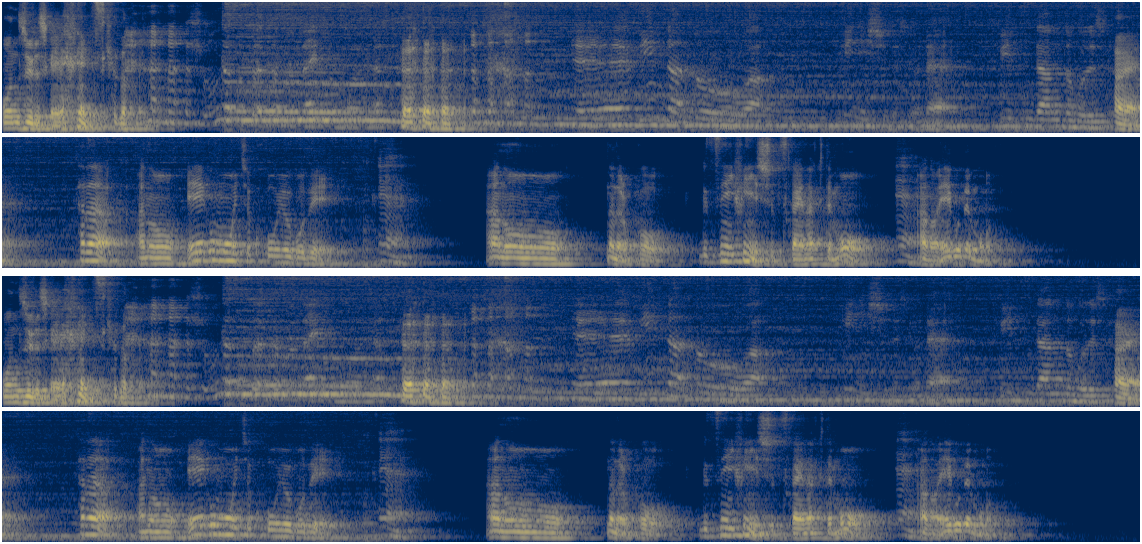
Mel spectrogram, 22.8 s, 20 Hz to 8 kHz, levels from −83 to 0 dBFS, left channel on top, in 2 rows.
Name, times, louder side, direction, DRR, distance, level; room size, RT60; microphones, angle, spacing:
voice 1, 0.0-1.3 4.0-4.7 11.1-11.5 12.1-14.7 16.2-17.0 17.4-18.0 18.4-20.0 20.6-21.4, left 1 dB, 85° left, 5 dB, 1.8 m, -27 dB
voice 2, 1.2-4.1 4.7-7.7 8.4-9.6 9.9-11.3 15.1-15.5 20.3-20.6, left 1 dB, 70° left, 2 dB, 3.4 m, -41 dB
Fill (with liquid), 2.2-15.3, left 1 dB, 40° left, 1.7 m, -40 dB
11.5 x 11.5 x 9.7 m, 0.94 s
head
